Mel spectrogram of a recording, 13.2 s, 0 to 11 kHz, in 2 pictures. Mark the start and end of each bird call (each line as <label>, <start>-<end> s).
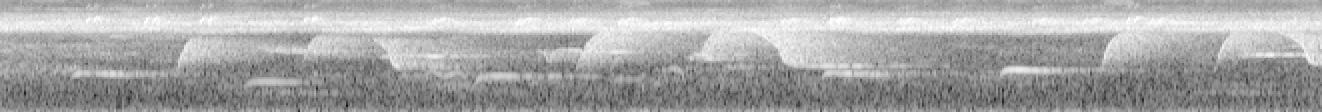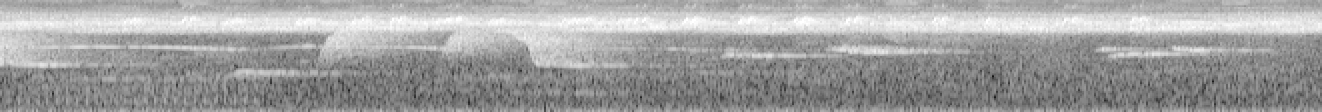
Hauxwell's Thrush (Turdus hauxwelli), 0.0-6.8 s
Screaming Piha (Lipaugus vociferans), 0.0-13.2 s
Cinereous Mourner (Laniocera hypopyrra), 6.5-10.3 s
Plumbeous Pigeon (Patagioenas plumbea), 9.0-10.0 s
Hauxwell's Thrush (Turdus hauxwelli), 10.2-13.2 s
Dusky-capped Greenlet (Pachysylvia hypoxantha), 10.6-13.2 s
